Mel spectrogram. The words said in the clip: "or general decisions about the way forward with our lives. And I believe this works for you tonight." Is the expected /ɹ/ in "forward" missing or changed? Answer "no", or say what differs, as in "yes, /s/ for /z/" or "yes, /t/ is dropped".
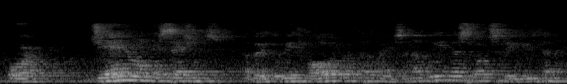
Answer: yes, /l/ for /ɹ/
